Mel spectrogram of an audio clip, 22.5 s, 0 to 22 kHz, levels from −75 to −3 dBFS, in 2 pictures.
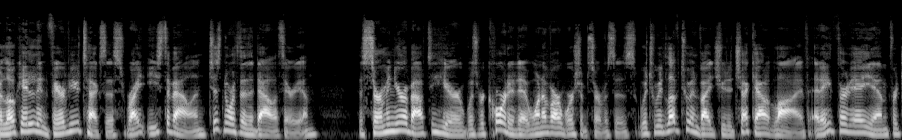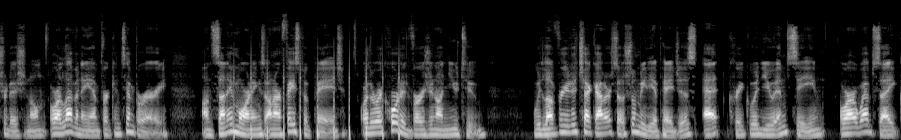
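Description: From 14.2 s to 16.27 s there's a train of clicks: around ten sharp, near-identical pops at a steady 4.8 per second, standing well above the speech and audible in the gaps too. It's likely interference or a faulty connection or power supply.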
